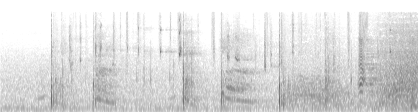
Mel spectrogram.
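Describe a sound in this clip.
A tennis ball is struck back and forth with sharp pops of the racket.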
